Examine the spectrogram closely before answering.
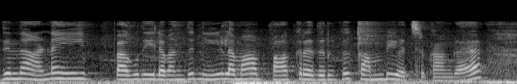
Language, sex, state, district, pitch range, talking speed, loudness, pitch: Tamil, female, Tamil Nadu, Kanyakumari, 215-250 Hz, 80 wpm, -18 LUFS, 230 Hz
